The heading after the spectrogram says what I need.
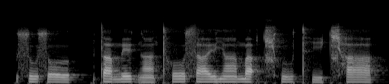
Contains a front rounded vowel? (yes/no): no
